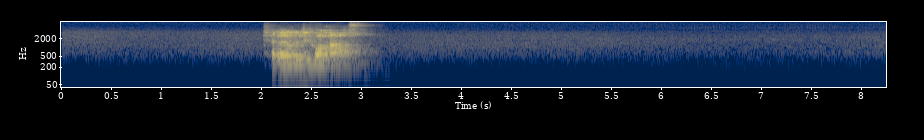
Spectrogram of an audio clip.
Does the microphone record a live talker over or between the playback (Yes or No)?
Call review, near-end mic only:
Yes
